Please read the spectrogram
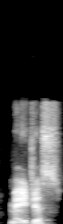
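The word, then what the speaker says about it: Mejis: May his or Mages do they pronounce the h I think the J is an H there yeah Mages um his his journey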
